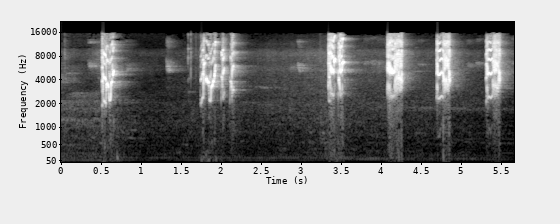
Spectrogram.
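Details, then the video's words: Lovebird in a cage, provocation sound to start ngekek singing: harsh, high, rasping squawks, some doubled or tripled, coming at uneven intervals over a soft low hum. "Pancingan Lovebird Ngekek konslet"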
